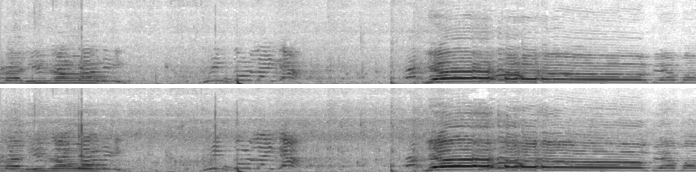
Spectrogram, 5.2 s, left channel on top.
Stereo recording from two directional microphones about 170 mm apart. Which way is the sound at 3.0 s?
25° right (ahead or behind).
